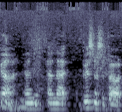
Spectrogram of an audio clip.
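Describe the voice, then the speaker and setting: A man speaks over noticeable background noise. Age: 70s. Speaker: workshop attendee. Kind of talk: audience discussion. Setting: community centre workshop.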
